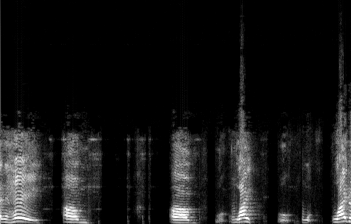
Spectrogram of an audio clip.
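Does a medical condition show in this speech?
Yes: cerebral palsy; uses wheelchair.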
